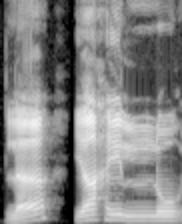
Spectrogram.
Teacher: الف مدہ ہے، لا یحل، لام میں سختی کریں گے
